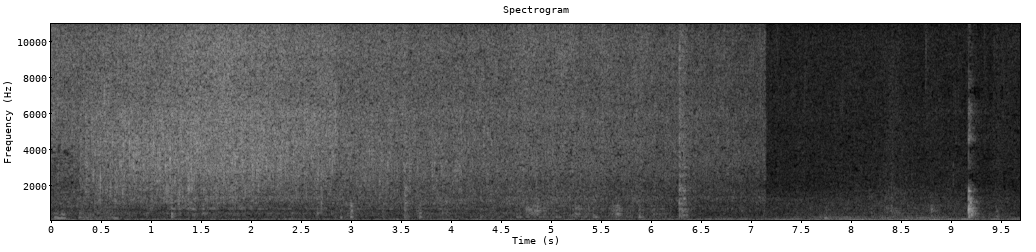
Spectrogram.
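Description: Cloves and a black cardamom pod fry in hot oil in a pan, making a loud, continuous sizzle that slowly fades, with occasional stirring clinks near the end.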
